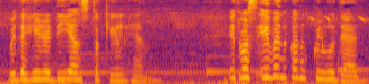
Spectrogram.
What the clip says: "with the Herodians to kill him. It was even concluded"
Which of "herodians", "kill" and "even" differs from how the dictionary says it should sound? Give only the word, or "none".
herodians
